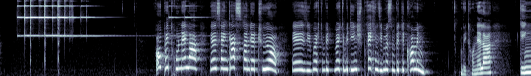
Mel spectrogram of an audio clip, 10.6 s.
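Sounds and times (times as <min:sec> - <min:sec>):
small hand bell ringing: 0:00.0 - 0:04.6
speech: 0:03.1 - 0:08.6, 0:09.2 - 0:10.6.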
